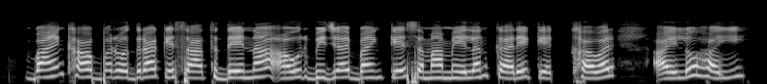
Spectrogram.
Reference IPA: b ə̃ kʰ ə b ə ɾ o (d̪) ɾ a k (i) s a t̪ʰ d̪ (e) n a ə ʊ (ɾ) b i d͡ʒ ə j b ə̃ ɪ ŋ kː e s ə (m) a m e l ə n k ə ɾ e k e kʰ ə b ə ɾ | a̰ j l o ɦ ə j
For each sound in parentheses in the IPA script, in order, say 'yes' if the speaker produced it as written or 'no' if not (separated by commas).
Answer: yes, no, yes, yes, yes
